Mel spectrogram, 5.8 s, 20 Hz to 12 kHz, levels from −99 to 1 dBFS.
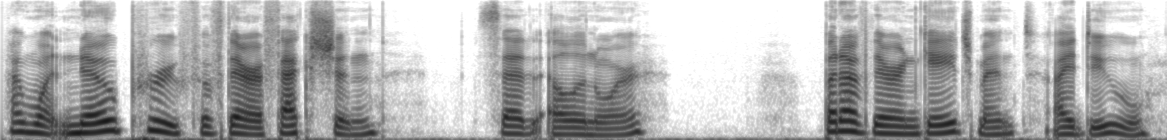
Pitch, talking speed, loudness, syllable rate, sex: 190 Hz, 155 wpm, -18 LUFS, 5.0 syllables/s, female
